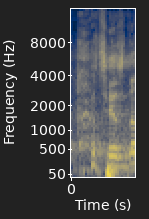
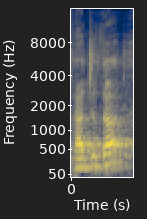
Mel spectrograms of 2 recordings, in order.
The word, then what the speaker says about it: সাজদা: অর্থ নাই অবশ্যই আছে সেজদা শব্দের অর্থই হলো মাটির উপর কপাল রাখা আরবিতে বলে সাজদা যেটা আমরা বিকৃত উচ্চারণে বলি সেজদা আরবির মূল শব্দ সাজদা ওই সাজদা অর্থই হলো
